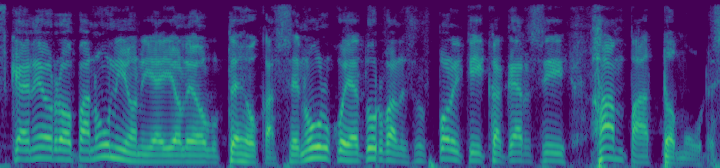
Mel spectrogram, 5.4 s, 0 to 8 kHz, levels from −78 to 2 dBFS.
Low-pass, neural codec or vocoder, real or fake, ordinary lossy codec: 7.2 kHz; codec, 16 kHz, 16 kbps, FunCodec, trained on LibriTTS, 50 frames a second; fake; none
